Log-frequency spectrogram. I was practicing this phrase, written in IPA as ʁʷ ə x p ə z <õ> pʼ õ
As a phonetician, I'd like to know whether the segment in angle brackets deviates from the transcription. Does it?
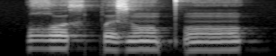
no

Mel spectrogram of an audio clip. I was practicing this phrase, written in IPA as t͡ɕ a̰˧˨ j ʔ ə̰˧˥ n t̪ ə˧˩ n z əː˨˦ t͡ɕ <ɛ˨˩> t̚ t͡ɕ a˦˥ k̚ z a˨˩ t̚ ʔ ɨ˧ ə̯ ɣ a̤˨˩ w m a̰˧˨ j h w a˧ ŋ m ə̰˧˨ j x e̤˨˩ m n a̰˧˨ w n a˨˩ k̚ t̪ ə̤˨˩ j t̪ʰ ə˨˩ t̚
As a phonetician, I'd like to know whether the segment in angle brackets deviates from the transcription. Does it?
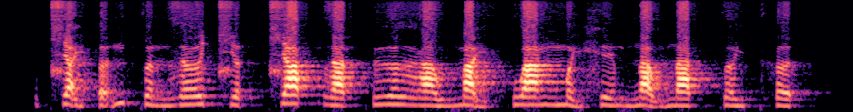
yes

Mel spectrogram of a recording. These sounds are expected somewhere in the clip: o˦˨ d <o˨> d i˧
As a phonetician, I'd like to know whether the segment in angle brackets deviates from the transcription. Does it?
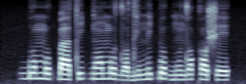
yes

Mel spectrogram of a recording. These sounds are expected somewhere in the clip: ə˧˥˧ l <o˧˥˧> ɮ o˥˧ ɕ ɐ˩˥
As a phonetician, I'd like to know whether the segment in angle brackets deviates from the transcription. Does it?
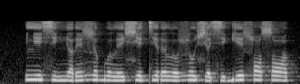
yes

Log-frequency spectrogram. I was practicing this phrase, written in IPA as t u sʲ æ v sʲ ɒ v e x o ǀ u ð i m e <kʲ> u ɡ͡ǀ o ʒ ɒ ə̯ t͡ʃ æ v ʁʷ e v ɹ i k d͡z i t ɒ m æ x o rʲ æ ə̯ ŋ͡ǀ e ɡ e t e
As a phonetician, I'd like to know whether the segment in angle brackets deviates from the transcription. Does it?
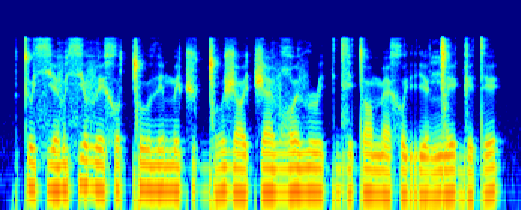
yes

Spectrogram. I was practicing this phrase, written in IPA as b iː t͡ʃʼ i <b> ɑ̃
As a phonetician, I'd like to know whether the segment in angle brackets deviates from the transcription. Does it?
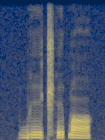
yes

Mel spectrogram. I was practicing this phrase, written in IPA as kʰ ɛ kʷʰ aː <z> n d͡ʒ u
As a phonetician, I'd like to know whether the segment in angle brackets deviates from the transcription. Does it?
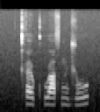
yes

